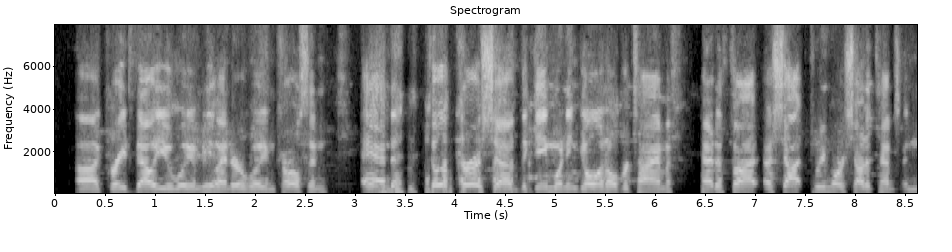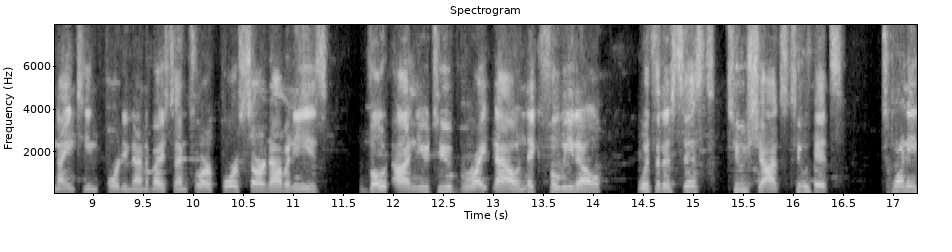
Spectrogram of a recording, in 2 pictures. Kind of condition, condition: setting, busy venue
